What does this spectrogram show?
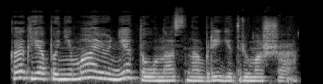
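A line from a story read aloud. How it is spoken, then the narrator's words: Young sailor's clear voice. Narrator (Russian): Молодой матросик Степа сказал из-под шлюпки чистым своим голосом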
